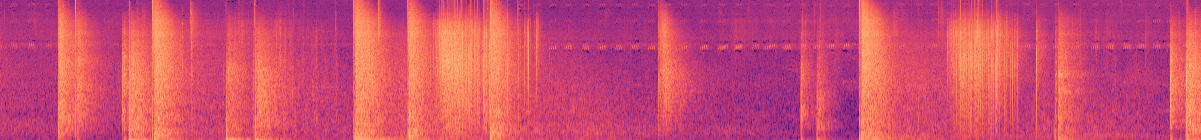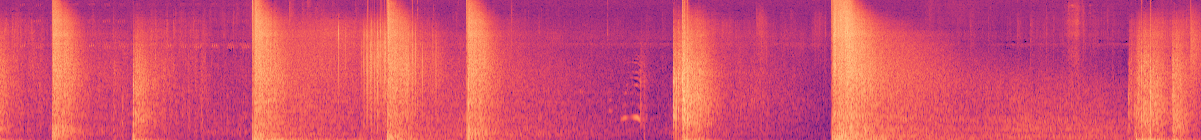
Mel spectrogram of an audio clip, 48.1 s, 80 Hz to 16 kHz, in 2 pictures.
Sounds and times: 2.4s flat smacky booms 11.1s
2.4s big round booms 12.3s
8.2s fizzles 11.1s
16.0s big round booms 19.3s
16.0s flat smacky booms 22.0s
20.0s big round booms 22.7s
23.4s flat smacky booms 34.7s
23.4s big round booms 35.7s
27.0s fizzles 35.4s
37.4s big round booms 39.2s
40.7s big round booms 48.0s
46.5s flat smacky booms 48.0s

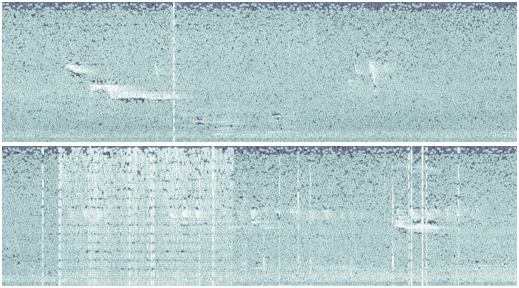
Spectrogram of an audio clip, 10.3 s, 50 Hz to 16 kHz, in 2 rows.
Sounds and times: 5.7s occasional feedback 7.5s
9.0s birds 9.8s

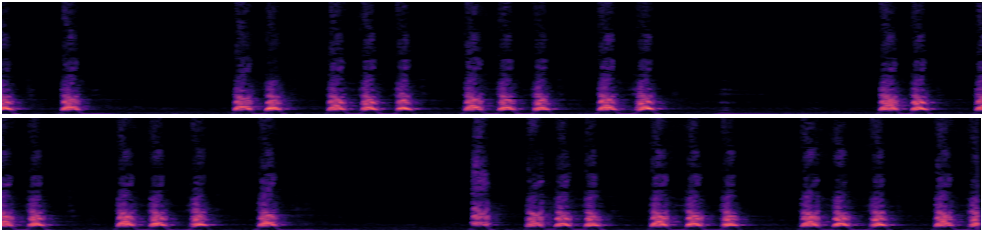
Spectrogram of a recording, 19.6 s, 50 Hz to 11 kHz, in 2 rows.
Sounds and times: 0.0s Cross-bred dog barking 1.1s
2.3s Cross-bred dog barking 6.8s
8.8s Cross-bred dog barking 12.9s
14.5s Cross-bred dog barking 19.5s

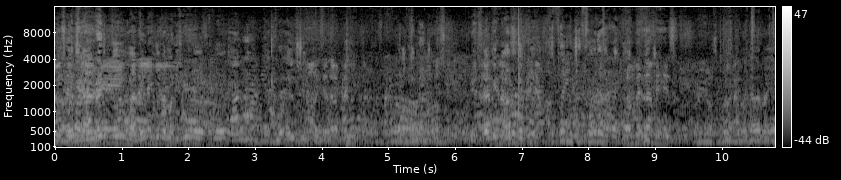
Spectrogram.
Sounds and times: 0.0s People drink outdoor and talk 10.8s

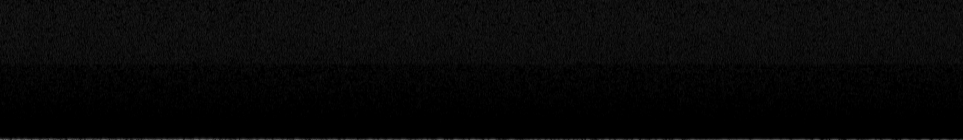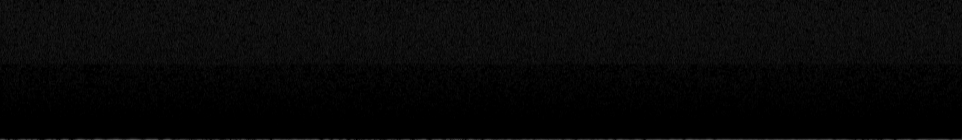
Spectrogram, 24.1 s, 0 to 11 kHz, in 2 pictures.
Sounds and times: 0.0s rumble 8.7s

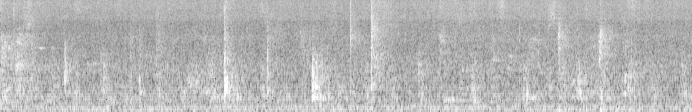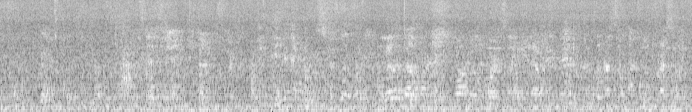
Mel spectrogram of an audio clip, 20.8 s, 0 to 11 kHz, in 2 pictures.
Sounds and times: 0.0s people 20.7s

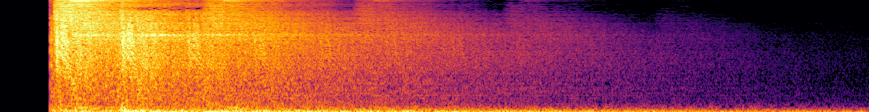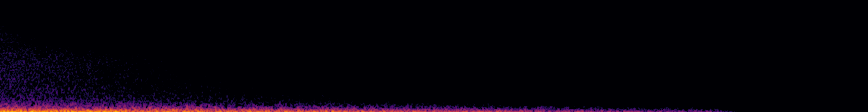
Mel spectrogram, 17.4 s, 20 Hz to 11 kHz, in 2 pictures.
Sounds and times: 0.5s bright explosion 5.0s

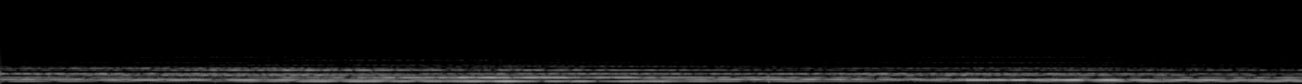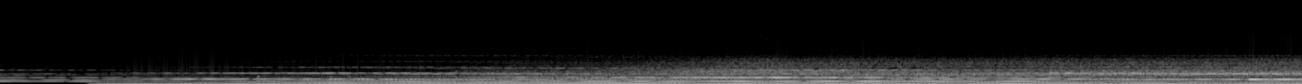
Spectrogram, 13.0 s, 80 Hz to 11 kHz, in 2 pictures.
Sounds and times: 7.0s syntheziser 13.0s

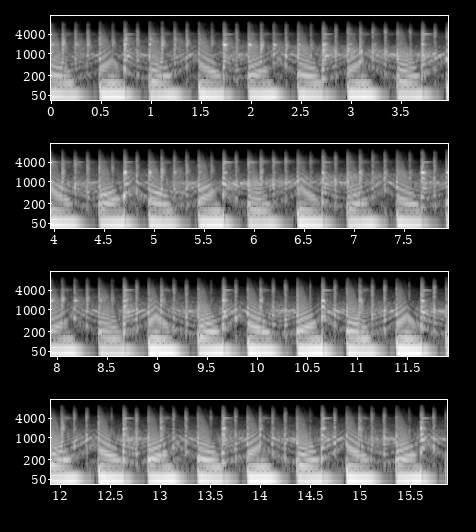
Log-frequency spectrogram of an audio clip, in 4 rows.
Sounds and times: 0.0s Percussion 15.8s

